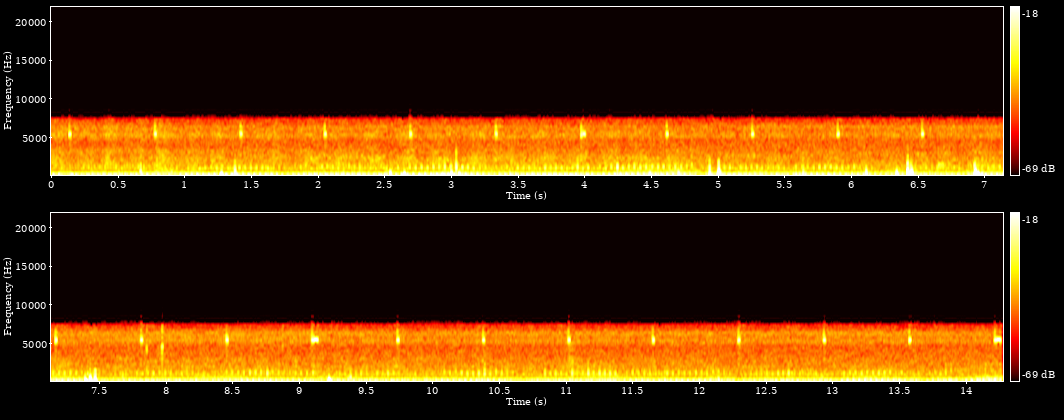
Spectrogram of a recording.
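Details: Domestic cat purring softly; a steady low rumbling purr throughout, with a few faint clicks and taps, quiet indoor background.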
